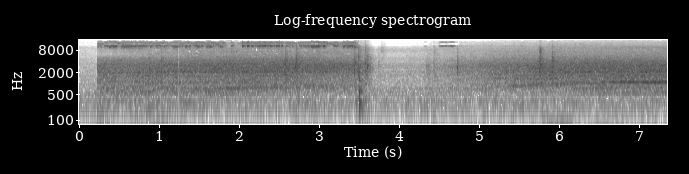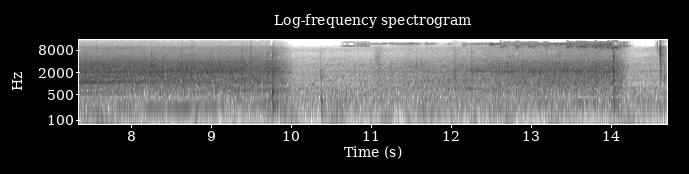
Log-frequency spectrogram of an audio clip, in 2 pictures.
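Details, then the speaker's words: Realtrack Class 156 OO model train, during running-in: high wavering squeal only in one direction, traced to one bogie side; suspected wheelset issue possibly needing lubrication. "So you can hear there, it definitely has a squeak, and I've narrowed the squeak down to this side."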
